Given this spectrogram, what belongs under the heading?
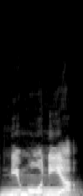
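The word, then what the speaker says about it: pneumonia: Next, निमोनिया, तो निमोनिया में हमारा पी हमारा साइलेंट लेटर है।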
